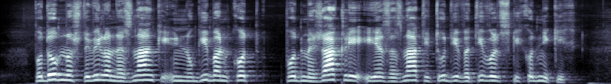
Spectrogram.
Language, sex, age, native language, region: Slovenian, female, 50-59, Slovenian, Savinja region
